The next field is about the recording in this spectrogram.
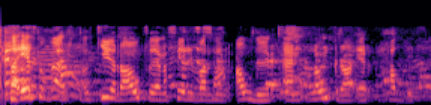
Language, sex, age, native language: Icelandic, female, 50-59, Icelandic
